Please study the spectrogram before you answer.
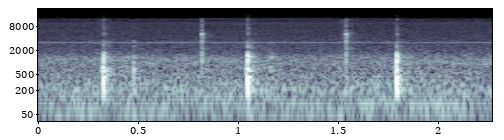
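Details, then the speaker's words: VW B5 Passat 1.8T with EVAP flow malfunction code, purge valve bench-tested: sharp clicks about every half second, just a pop as valve opens with no air flow; valve restricted. "there's just an initial pop as the valve opens, but there's no real flow."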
